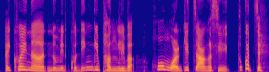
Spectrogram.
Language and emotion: Manipuri, disgusted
